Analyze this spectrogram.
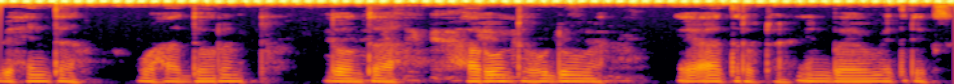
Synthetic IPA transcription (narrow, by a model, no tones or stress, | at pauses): bɪħɪnt̪ʰɐwɑħaːd̪ɔːɾɐnd̪ɔːnt̪ʰɐħaɾuːnt̪ʰɐhʊd̪ʊmɐɛ̰ːʔaːt̪ɾɐbt̪ʰɐɪnbajɔmɛt̪ɾɪk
